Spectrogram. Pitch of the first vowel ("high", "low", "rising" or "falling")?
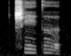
falling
